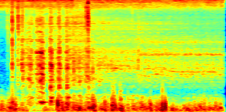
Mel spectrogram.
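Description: A car engine cranks and starts, a steady run of low rumbling pulses with sharp mechanical clicks near the start, close by and fairly loud.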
